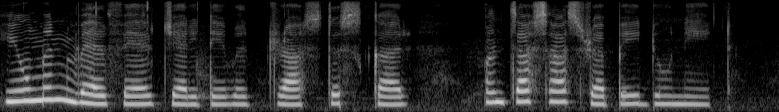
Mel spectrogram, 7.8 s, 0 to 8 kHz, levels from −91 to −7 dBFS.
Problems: background sounds at intervals, low volume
